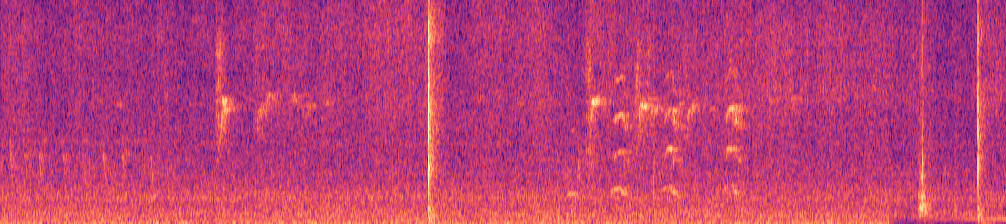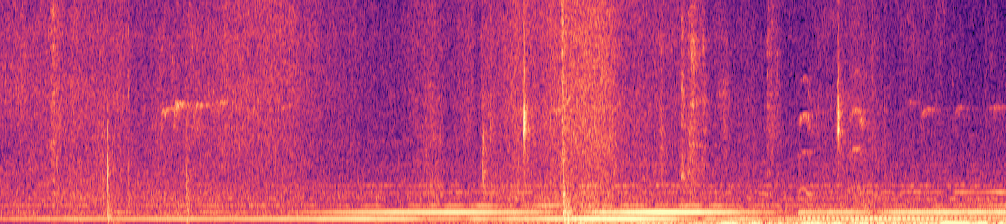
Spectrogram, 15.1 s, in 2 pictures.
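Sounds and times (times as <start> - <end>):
outdoor background hiss: 0.0 - 15.0
steady low tone: 7.4 - 15.0
bird chirps: 8.6 - 9.3, 11.4 - 15.0.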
